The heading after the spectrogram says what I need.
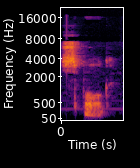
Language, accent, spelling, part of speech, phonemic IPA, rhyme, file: English, Southern England, spaug, noun, /spɔːɡ/, -ɔːɡ, LL-Q1860 (eng)-spaug.wav
- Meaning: A foot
